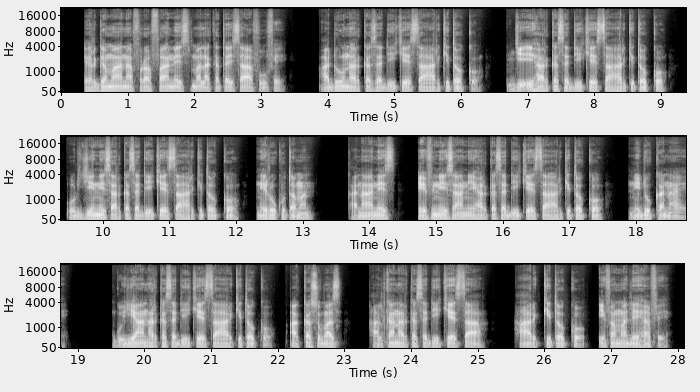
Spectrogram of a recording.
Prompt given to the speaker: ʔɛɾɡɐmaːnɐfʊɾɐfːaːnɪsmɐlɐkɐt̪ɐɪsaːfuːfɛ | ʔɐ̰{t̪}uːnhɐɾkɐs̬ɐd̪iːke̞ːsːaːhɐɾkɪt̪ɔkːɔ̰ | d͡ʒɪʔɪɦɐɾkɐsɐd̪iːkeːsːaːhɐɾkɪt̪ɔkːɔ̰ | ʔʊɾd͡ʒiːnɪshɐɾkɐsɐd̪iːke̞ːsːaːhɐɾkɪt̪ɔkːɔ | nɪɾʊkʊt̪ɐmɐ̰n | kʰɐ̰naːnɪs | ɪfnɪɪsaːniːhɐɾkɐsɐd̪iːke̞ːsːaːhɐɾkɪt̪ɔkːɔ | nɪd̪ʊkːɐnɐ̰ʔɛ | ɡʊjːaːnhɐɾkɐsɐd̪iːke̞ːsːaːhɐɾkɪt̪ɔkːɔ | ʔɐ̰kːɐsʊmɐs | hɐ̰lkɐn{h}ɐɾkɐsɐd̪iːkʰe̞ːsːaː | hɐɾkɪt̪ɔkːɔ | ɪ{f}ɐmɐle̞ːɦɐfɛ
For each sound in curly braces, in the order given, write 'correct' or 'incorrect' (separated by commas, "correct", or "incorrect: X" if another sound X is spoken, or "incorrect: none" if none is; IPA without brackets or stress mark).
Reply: incorrect: d̪, correct, correct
